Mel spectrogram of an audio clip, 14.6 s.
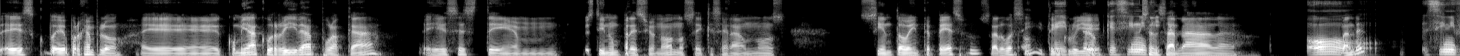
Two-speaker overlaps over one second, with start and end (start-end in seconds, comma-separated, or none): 10.2-11.8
